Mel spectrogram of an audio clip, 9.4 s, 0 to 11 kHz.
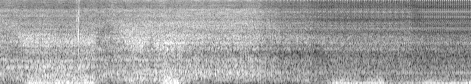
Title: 2017 KL Cherokee Fans making loud noise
